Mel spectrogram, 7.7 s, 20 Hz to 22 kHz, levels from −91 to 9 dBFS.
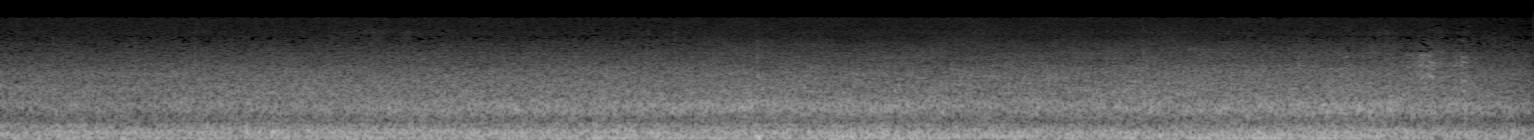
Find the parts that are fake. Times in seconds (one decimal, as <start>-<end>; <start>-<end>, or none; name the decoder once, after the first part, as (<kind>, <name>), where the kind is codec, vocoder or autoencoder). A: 3.5-6.1 (codec, DAC)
